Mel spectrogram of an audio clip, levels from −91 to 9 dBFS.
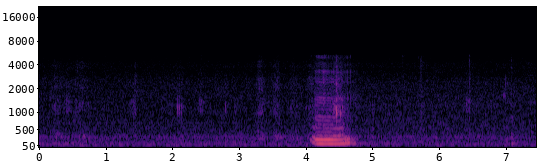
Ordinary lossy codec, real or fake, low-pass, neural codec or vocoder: none; real; 5.4 kHz; none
